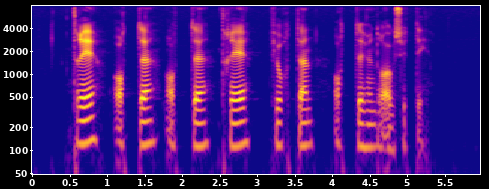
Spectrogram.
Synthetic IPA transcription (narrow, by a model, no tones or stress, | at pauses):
t̪ʰʁeːʔɔ̰t̪əʔɔ̰t̪ət̪ʰʁeː | fjʊʁt̪ən | ʔɔt̪əhʉnd̪ʁə̰o̰ːɡsʏt̪ɪ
